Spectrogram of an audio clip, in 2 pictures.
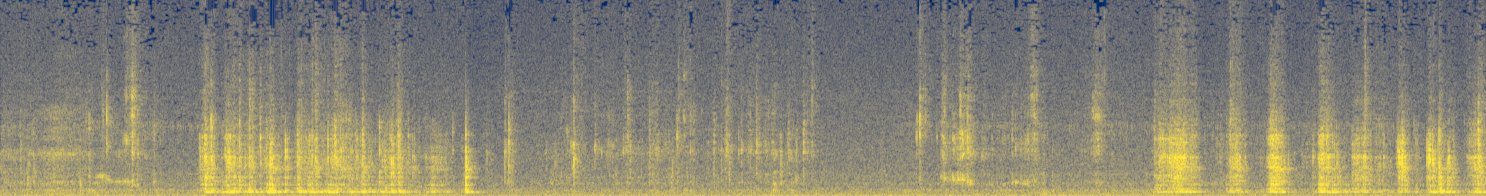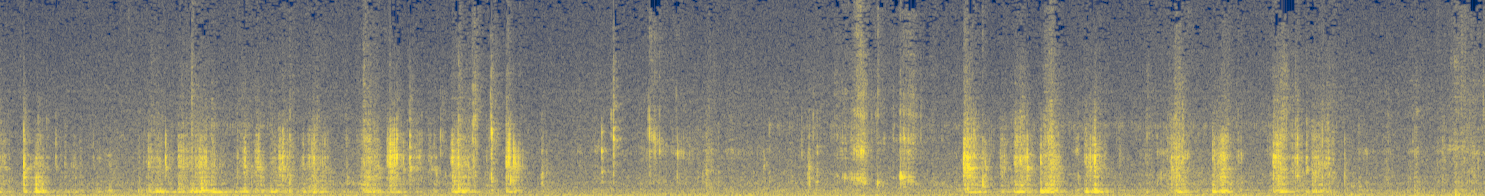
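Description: Close-miked chewing of French fries, with soft crunching and wet mouth sounds. A steady pitched hum sounds in several stretches of a few seconds.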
